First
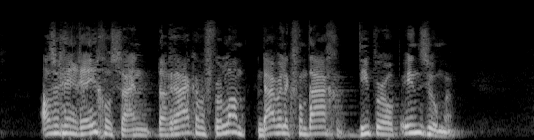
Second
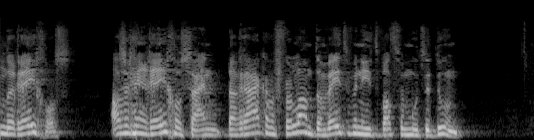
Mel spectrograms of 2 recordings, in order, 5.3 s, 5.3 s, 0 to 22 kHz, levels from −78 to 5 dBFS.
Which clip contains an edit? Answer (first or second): first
